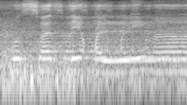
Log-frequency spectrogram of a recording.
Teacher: مصدق لما، مصدق، صاد مستعلیہ رکن کر کے ادا کریں گے، دال کو شدت مضبوطی سے ادا کریں گے۔ تنوین کے بعد لام تشدید ہے تو ادغام بلا غنہ ہوگا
